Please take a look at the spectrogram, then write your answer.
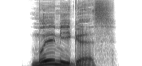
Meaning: strong/mixed nominative/accusative neuter singular of mulmig
- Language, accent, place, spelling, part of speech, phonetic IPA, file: German, Germany, Berlin, mulmiges, adjective, [ˈmʊlmɪɡəs], De-mulmiges.ogg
